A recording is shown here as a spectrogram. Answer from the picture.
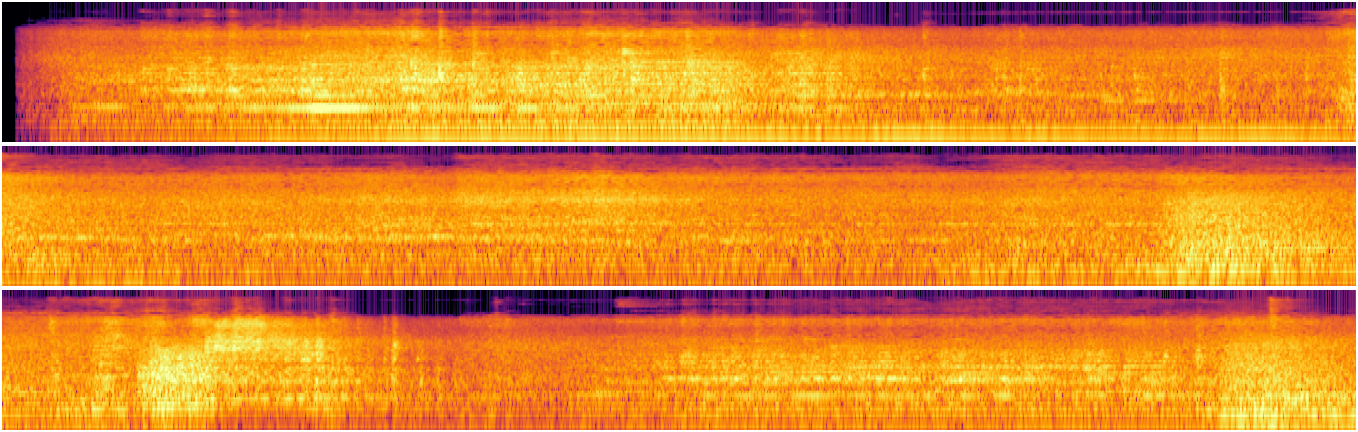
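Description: Automatic multihead weighing machine running with garlic cloves: a steady low hum for the first six seconds or so, then a few louder surges as the weigh hoppers release the cloves down the discharge funnel.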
